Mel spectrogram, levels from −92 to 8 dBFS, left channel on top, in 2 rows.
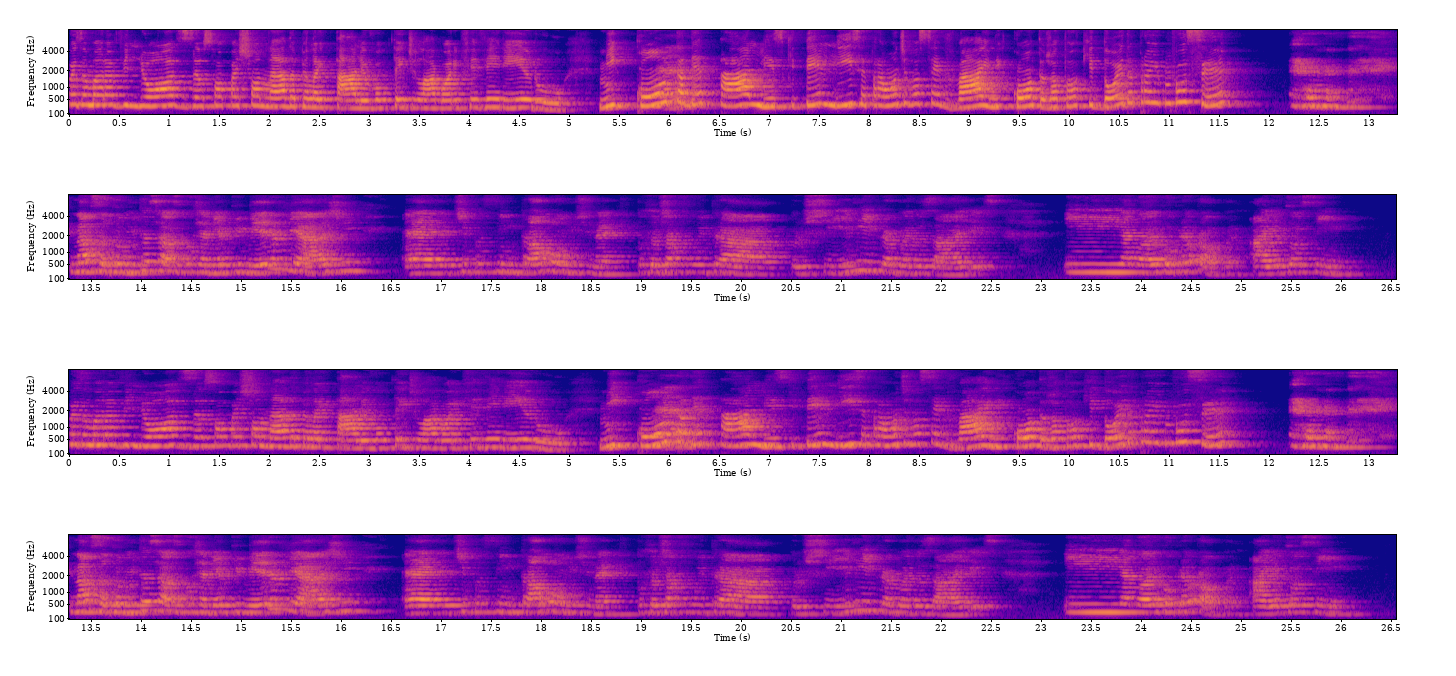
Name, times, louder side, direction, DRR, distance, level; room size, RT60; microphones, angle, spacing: voice 1, 0.0-5.0 5.3-11.6, left 5 dB, 65° left, 6 dB, 0.3 m, -25 dB
voice 2, 5.9-6.3 12.2-16.1 16.6-22.4 22.8-22.9 23.2-26.1, right 1 dB, 35° right, -8 dB, 0.5 m, -32 dB
2.3 x 2.1 x 3.1 m, 0.75 s
head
